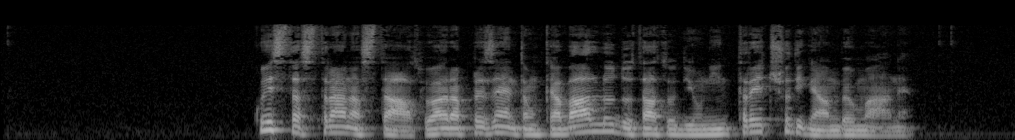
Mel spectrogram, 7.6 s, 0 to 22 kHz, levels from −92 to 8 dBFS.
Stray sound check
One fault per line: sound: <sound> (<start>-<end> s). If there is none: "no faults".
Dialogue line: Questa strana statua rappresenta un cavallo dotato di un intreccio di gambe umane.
no faults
